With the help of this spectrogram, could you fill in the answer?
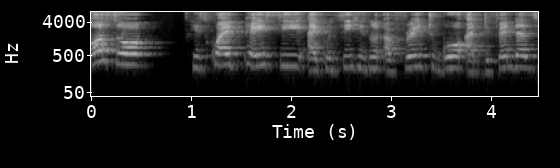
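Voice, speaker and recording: In a room with audible echo, a woman speaks in a fairly high voice with an animated tone. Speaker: football vlogger. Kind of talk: casual vlog commentary. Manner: fast.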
